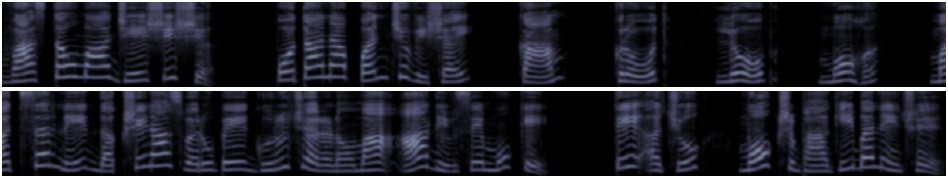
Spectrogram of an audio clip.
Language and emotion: Gujarati, neutral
